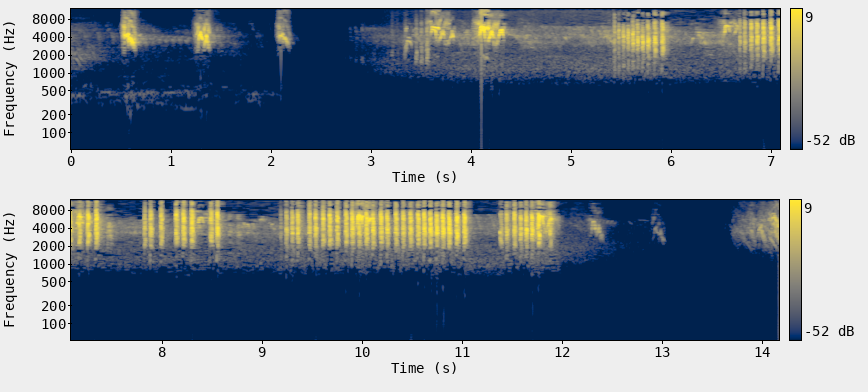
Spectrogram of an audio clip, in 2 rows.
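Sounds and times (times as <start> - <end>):
house sparrow chattering: 0.5 - 1.5, 3.3 - 12.4.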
